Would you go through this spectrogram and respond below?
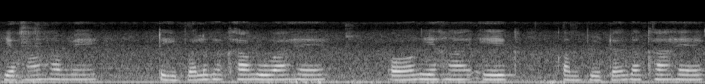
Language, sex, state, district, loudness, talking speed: Hindi, female, Maharashtra, Gondia, -16 LUFS, 100 wpm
